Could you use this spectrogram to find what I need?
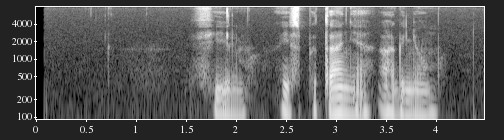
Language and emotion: Russian, neutral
